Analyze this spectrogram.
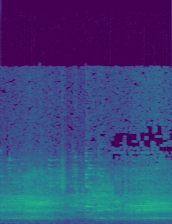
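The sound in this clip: A flock of sheep bleats in the hills near Bethlehem, many overlapping calls forming a dense, continuous chorus at a steady, fairly soft level with no talking.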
